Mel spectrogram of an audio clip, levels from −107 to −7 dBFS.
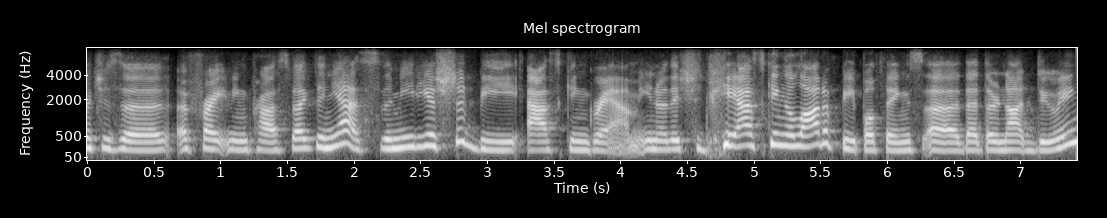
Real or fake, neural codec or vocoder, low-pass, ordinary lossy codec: fake; codec, 16 kHz, 8 kbps, FunCodec, trained on Chinese and English, 25 frames a second; 7.2 kHz; Opus, 32 kbps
